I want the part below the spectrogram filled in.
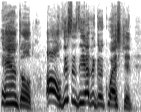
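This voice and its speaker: In a loud voice with an American accent, someone speaks at a moderate pace. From New York. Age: 70s. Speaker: retired vlogger. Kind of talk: casual vlog talk. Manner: rambling, halting.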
